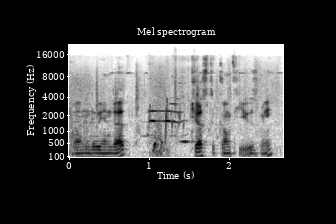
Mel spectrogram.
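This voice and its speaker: A man's voice: low-pitched, fairly even intonation, measured pace, creaky, background noise. A man giving casual, off-the-cuff commentary as he plays a video game, muttering his reactions. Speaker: gaming video creator playing and commenting.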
